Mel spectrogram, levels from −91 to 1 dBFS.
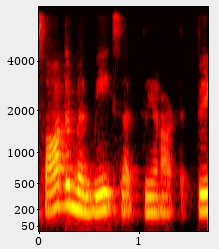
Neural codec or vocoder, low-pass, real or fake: codec, 16 kHz, 0.5 kbps, X-Codec, HuBERT features, trained on LibriSpeech; 7.2 kHz; fake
